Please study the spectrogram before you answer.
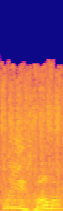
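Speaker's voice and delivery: high, loud cub calling to Mama; shouted plea. A narrator's reading. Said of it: "shouted Brother".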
